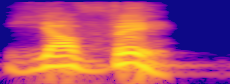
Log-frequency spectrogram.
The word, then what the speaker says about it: Jahwe: So die uitspreek van die Griekse tetragrammaton, ek is wat ek is, IHWH, as Jahwe, die I word uitgespreek as J, soos in Jasper. Die W word uitgespreek as W, soos in We. Die klemtoon in die uitspraak lê in die laaste deel van die woord E.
